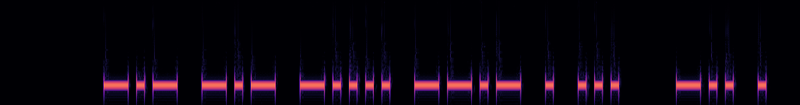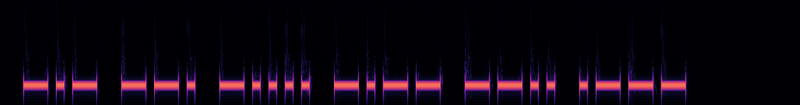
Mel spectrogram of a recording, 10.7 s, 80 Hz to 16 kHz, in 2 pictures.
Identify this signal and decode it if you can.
Morse code, heard as a keyed tone, about 22 wpm, 700 Hz. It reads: KK6QES DE KG6YZJ
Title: USA Callsign DE Callsign - 6 Characters - 22wpm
